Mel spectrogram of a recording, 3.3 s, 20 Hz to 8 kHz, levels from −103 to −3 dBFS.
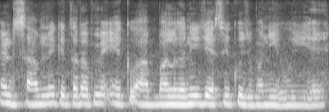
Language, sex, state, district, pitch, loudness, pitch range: Hindi, male, Uttar Pradesh, Muzaffarnagar, 170 Hz, -15 LUFS, 160-180 Hz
